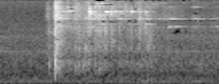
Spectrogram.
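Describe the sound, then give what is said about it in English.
A small glass capsule, held in the hand, snaps and shatters under the pressure of a thumb with a sharp crack, followed by a brief scatter of bright tinkling fragments that quickly fade. It is fairly loud, with no voices. “The tiny pressure of my thumb to break the glass will end everything.”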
